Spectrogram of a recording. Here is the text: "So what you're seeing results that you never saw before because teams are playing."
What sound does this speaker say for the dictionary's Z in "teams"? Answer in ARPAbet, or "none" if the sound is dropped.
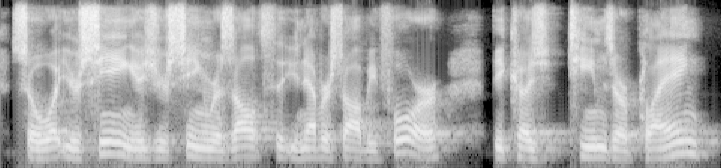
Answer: Z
